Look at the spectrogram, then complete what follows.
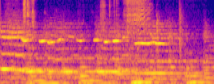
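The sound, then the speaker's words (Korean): A white-haired man whistles a melody with clear, sustained notes, fairly loud, while looking over the clothes hanging in an open wardrobe, over a low, steady background hum. Nobody speaks. “휘파람을 불면서 걸려있는 옷들을 살펴본다.”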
